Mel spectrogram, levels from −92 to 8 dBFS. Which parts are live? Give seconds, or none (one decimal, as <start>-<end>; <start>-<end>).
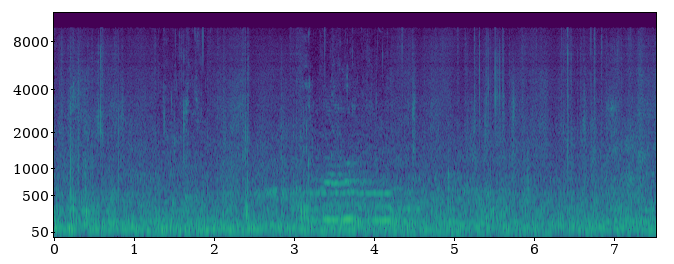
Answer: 1.3-1.9; 3.1-4.2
